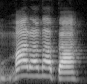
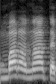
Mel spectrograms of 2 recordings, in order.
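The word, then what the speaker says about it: maranatha: e agora eu clamo maranat como dizemos nós católicos ou Maranata como dizem nossos irmãos separados os evangélicos ou protestantes não importa pronúncia significado é o mesmo vinde Senhor Jesus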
